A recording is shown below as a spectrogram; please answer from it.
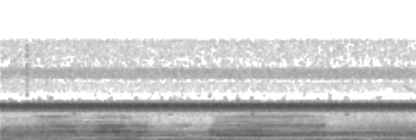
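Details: Herd of open range cattle at pasture, mooing to each other; two or three drawn-out moos swelling and fading, overlapping voices, constant low background noise.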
